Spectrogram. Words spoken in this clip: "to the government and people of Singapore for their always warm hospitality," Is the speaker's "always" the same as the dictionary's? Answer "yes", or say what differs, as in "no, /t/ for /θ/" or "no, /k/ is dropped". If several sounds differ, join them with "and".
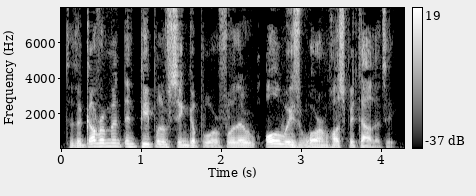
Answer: yes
